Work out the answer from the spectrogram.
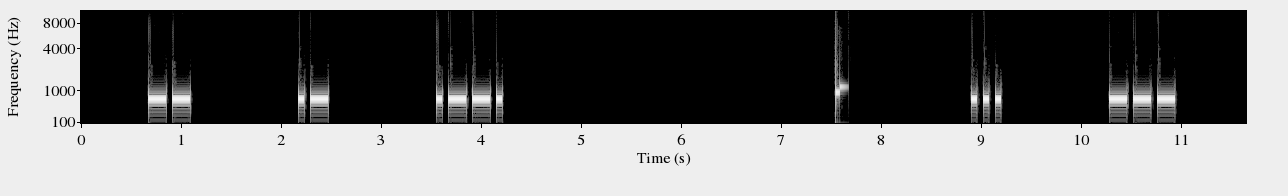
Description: Morse code, heard as a keyed tone, about 21 wpm, spaced as for 7 wpm, 700 Hz. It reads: MAP SO
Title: 6x Character Spacing - Top 500 Words - 20wpm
